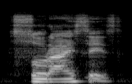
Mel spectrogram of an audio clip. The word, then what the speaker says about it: psoriasis: to get completely healed psoriasis pronounced or in a little bit differently the pronunciation is called psoriasis the P this word remains silenced here it's like in the psychology which he starts from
